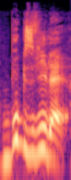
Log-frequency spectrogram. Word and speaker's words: Bouxwiller: Comment je prononce? Alors, Bouxwiller, Ah, ça va.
